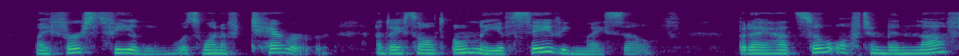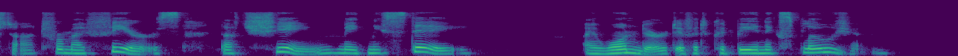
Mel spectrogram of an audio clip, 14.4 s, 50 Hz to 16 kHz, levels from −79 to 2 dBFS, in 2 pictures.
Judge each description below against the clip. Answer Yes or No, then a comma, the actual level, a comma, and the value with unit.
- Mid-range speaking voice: Yes, medium, 180 Hz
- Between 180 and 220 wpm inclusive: No, average, 160 wpm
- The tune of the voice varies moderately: No, narrow, 2.3 semitones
